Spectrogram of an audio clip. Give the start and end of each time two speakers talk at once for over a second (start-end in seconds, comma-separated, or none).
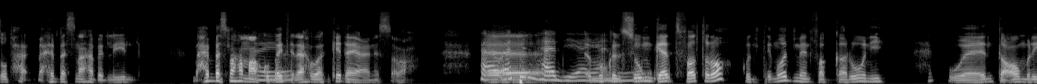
4.8-6.5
